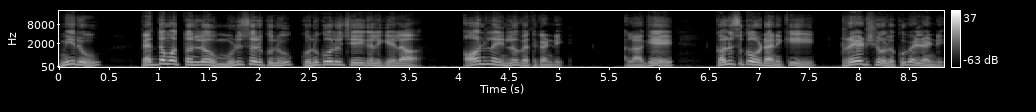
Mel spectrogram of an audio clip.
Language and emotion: Telugu, neutral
